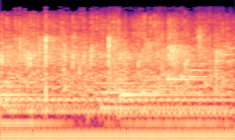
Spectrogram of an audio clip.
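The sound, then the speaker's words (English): Faint, thin audience clapping, uneven and scattered with a few sharper claps standing out from a low murmur. “You're clapping. Your clapping is not very, very good.”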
